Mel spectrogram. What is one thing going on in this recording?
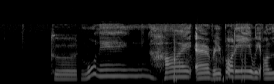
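A young woman speaks animatedly into a headset microphone, heard over an online call.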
